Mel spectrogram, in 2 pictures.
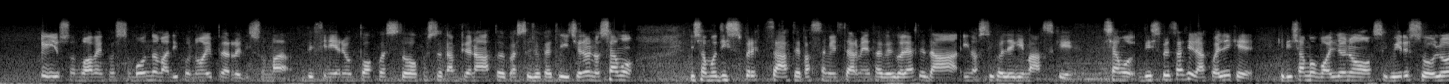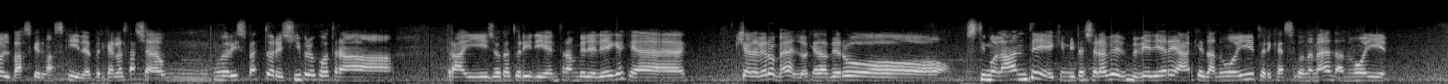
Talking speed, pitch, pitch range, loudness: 180 wpm, 185 Hz, 170-205 Hz, -17 LUFS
